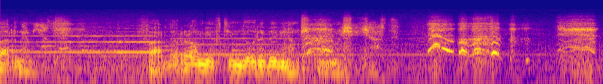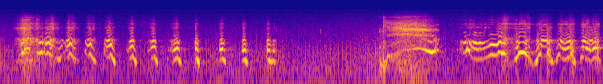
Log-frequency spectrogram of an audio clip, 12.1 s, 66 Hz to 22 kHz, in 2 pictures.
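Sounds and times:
woman crying: 4.2s - 8.9s, 9.8s - 12.0s.

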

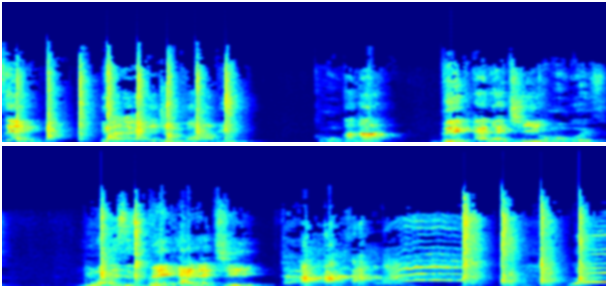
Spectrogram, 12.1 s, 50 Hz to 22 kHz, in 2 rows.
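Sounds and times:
man's voice: 0.0s - 0.4s, 1.0s - 2.4s, 3.2s - 6.0s, 6.8s - 10.2s
hands clapping fast: 0.0s - 2.5s, 6.9s - 7.6s, 10.6s - 12.0s.

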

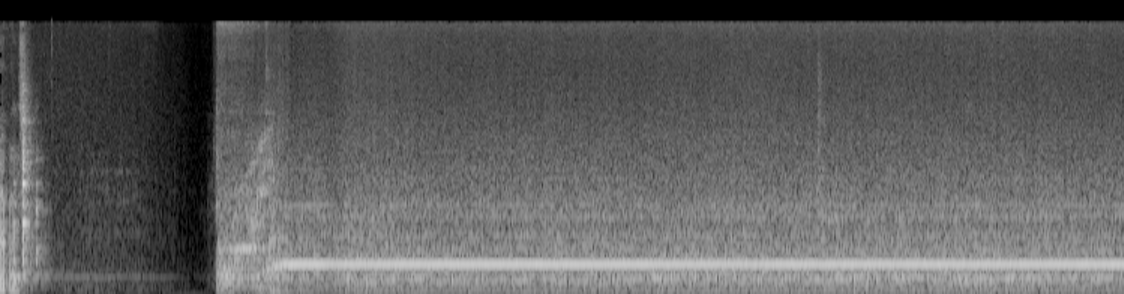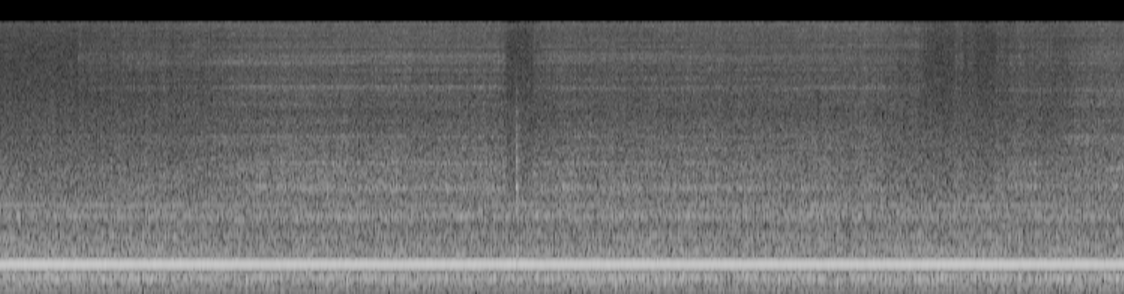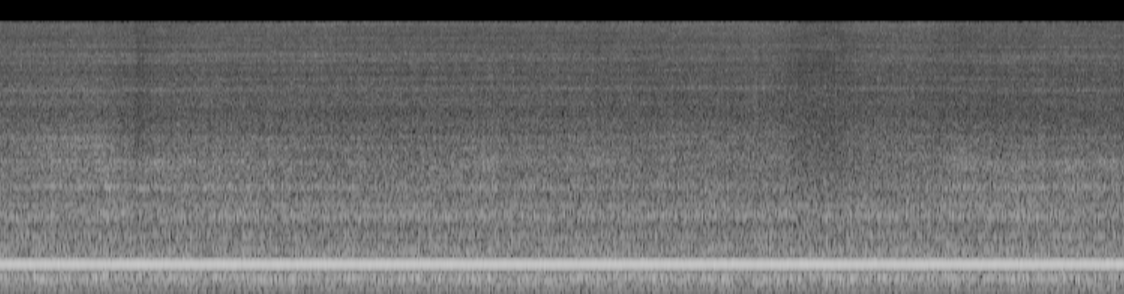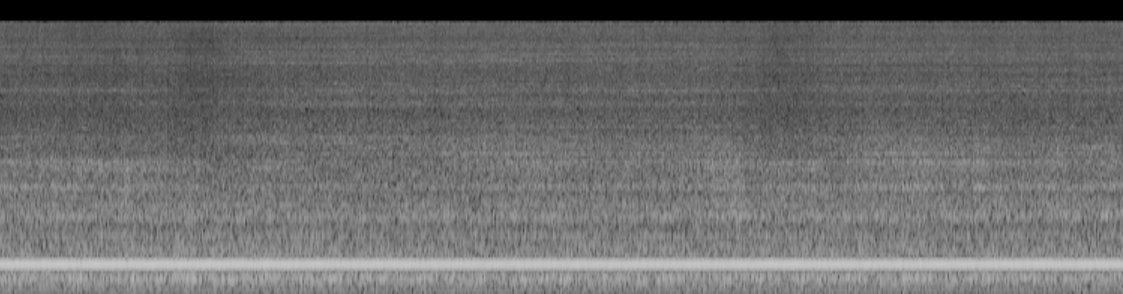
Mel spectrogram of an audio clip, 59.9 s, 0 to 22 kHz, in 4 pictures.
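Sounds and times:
spindle sander humming: 17.6s - 59.9s.

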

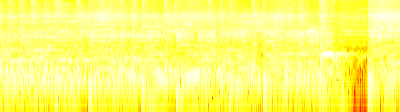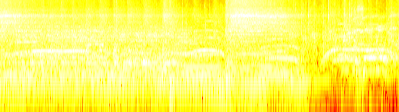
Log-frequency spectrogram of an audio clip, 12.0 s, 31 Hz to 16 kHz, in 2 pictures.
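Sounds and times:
upright bass: 0.0s - 10.7s
drum kit: 0.0s - 11.1s
electric guitar: 0.0s - 11.1s.

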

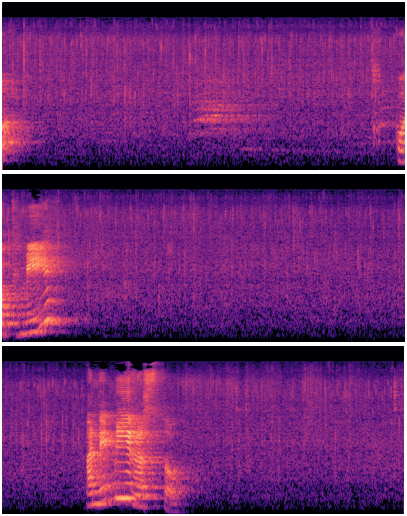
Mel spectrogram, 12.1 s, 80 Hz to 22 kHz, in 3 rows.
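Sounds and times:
gravy sizzling and bubbling in pan: 0.0s - 12.0s.

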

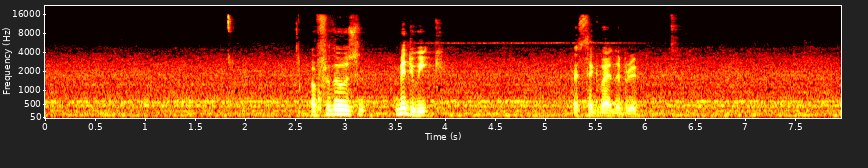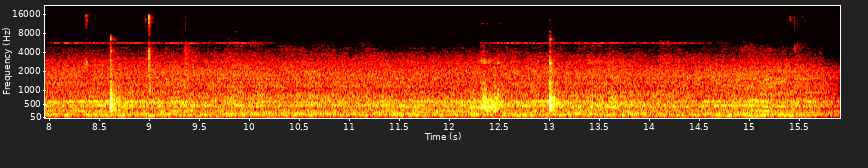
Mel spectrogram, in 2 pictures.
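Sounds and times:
faint high whine: 0.0s - 15.9s.

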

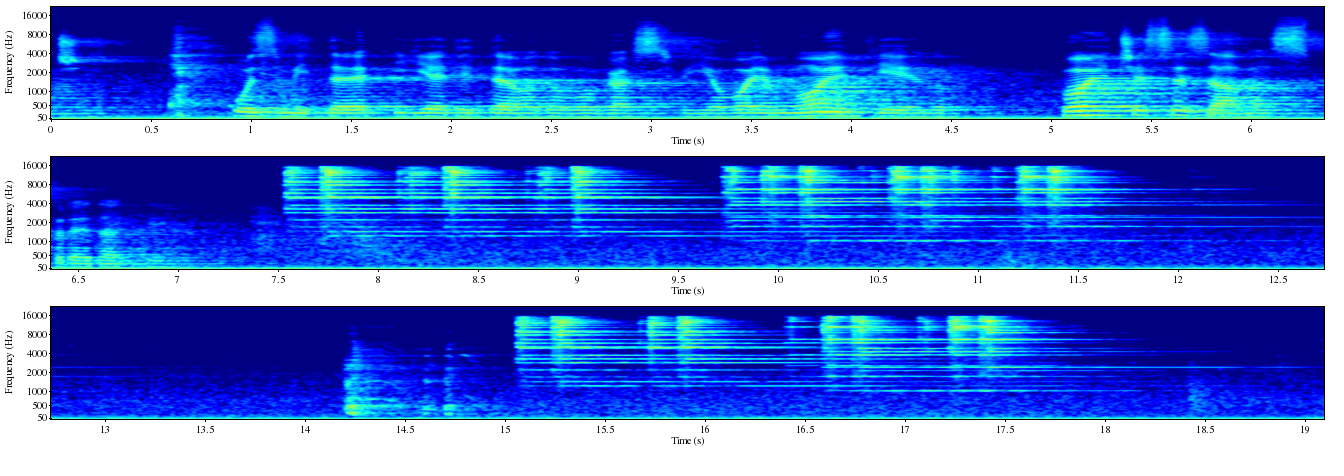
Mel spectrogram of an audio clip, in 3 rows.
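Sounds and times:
altar bells jangling: 7.4s - 13.3s, 15.0s - 19.0s.

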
